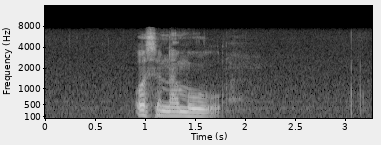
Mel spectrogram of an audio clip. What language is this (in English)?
Northern Sotho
